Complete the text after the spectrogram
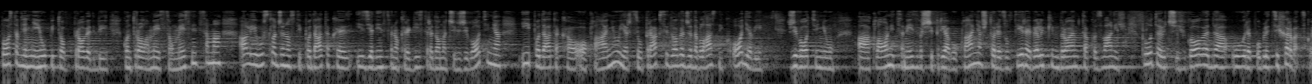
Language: Croatian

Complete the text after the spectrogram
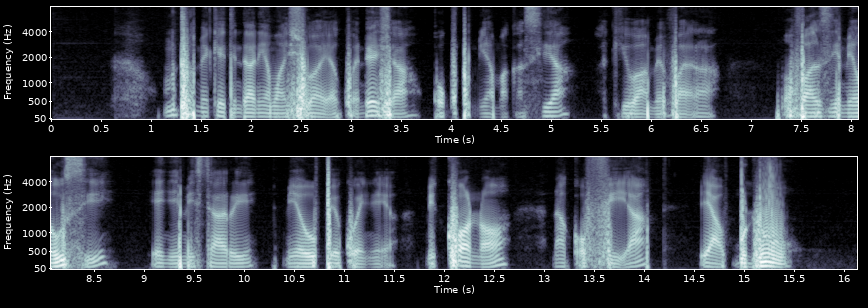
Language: Swahili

